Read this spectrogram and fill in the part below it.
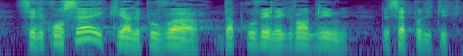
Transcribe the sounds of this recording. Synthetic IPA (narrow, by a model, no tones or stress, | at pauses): sɛləkɔ̃sɛjkʰʲialəpuvwaːʁd̪apχuveleɡʁɑ̃d̪liɲ | d̪əsɛt̪̚pɔlit̪ik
